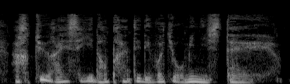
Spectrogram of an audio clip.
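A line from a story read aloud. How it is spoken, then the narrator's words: Whisper in ear. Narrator (French): murmura Madame Wesley à l'oreille de Harry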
